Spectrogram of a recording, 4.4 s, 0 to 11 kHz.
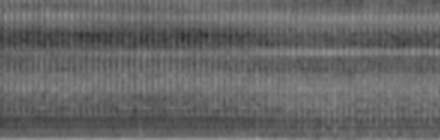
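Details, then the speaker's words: Pneumatic shockwave therapy applicator on a combined shockwave and ultrasound unit, firing as frequency rises to 22 Hz and energy to maximum (12 bar). Rapid, even mechanical knocking with a hiss and motor hum. "Increase the intensity, frequency. You can see the variation in the frequency up to 22 Hz. So now I am increasing the energy."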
